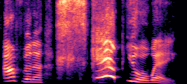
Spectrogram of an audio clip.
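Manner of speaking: mock high, slow voice. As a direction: stretch it out up high. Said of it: "I did that in my high voice".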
